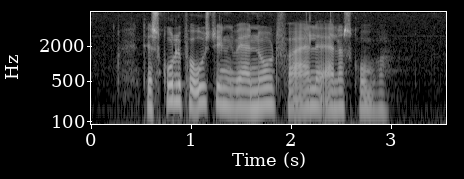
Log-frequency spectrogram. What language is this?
Danish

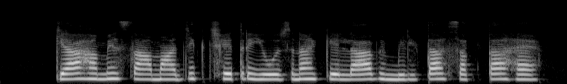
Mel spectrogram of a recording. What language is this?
Magahi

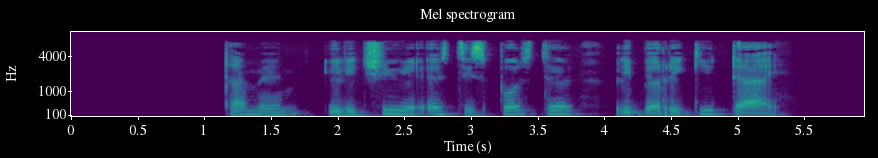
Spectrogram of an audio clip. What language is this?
Esperanto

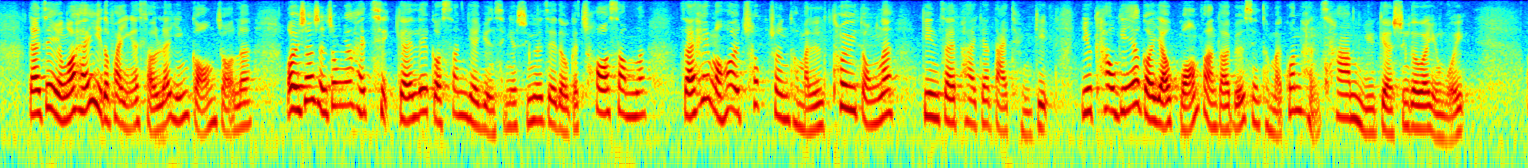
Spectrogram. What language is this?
Cantonese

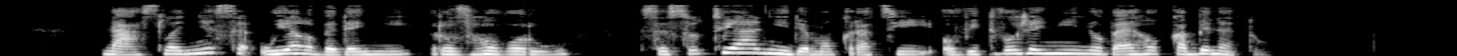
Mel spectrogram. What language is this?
Czech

